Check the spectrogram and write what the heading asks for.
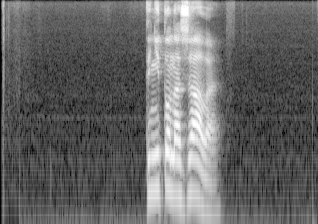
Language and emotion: Russian, angry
